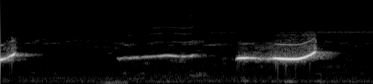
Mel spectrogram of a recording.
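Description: An Indian ringneck parakeet gives three clear whistles: a brief upslur, a long level note, then a louder drawn-out whistle that sweeps sharply upward at the end.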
